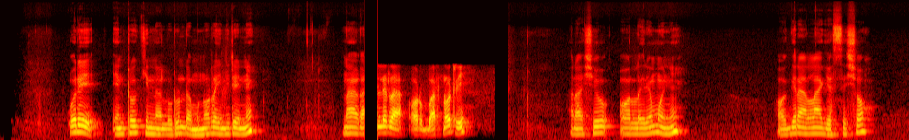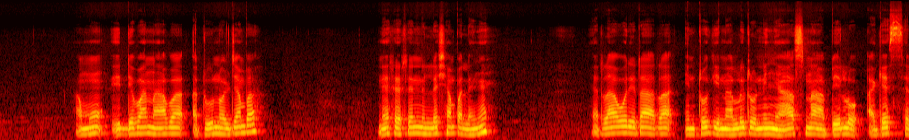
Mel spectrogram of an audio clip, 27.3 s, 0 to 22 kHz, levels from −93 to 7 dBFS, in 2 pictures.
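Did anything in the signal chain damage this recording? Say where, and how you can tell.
Yes. At 5.46 s the speech drops out for about 200 ms, then comes back dull and boxy, with nothing above 3.8 kHz and a new noise floor about 40 dB down. The level barely moves. At 7.62 s the full band returns. That pattern points to the driver or device stage: the system likely switched its input to a poorer microphone or a headset call profile for about two seconds, then switched back.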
